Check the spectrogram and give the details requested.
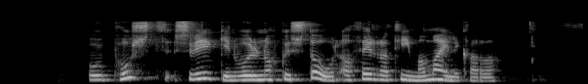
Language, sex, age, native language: Icelandic, female, 20-29, Icelandic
